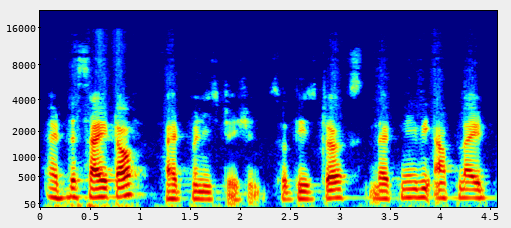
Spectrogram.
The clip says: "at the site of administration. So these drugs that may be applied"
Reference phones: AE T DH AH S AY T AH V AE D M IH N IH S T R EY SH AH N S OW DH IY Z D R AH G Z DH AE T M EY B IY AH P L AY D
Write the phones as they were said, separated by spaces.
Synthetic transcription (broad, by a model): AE T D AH S AY T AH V AE D M IH N IH S T R EY SH AH N S OW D IY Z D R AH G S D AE T M EY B IY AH P L AY D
